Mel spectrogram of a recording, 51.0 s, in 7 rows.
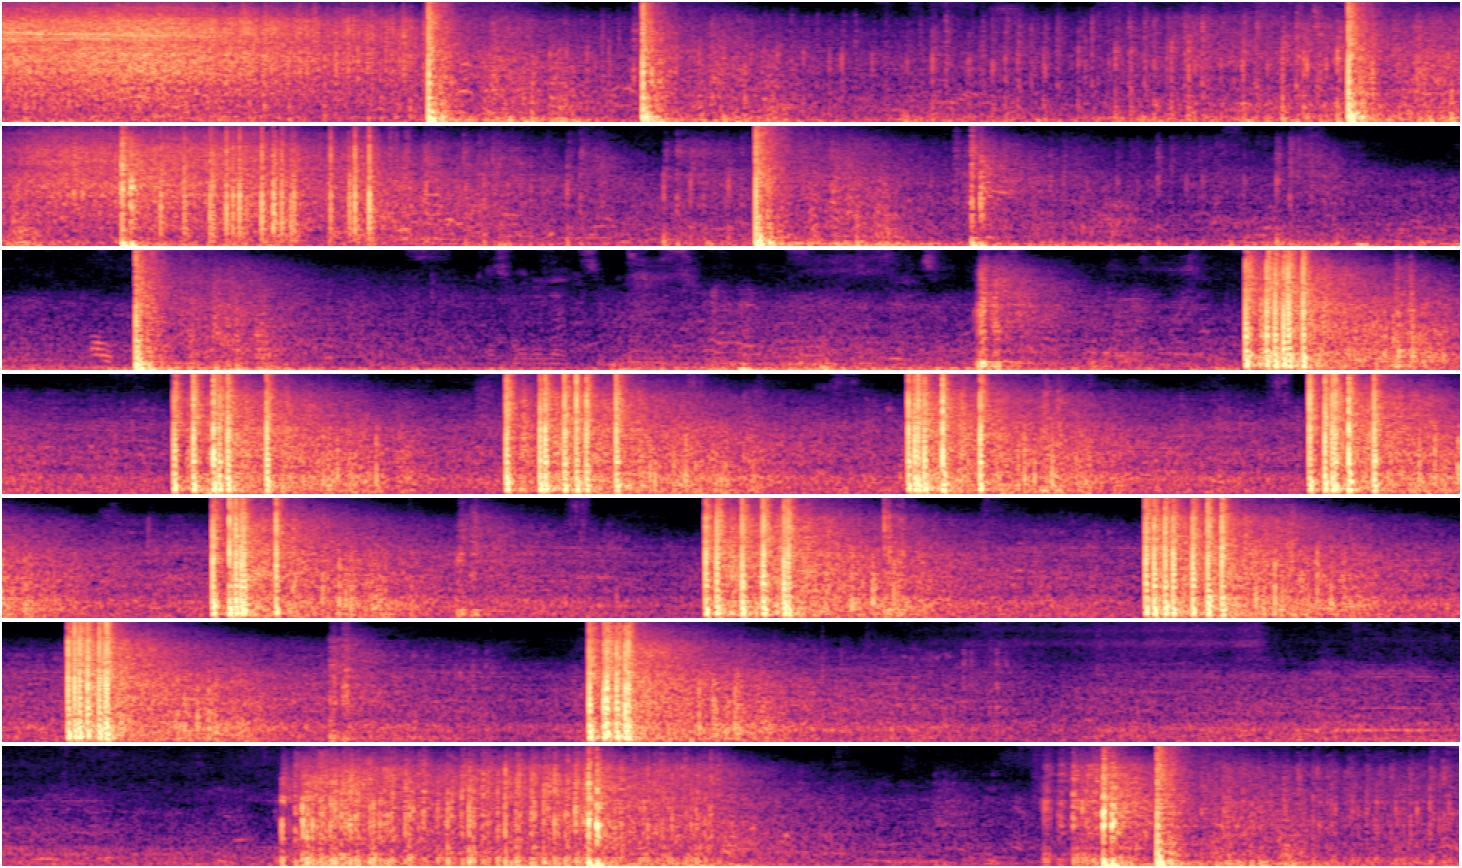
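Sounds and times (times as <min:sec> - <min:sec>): hissing rush with sharp crack: 0:00.0 - 0:02.1.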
